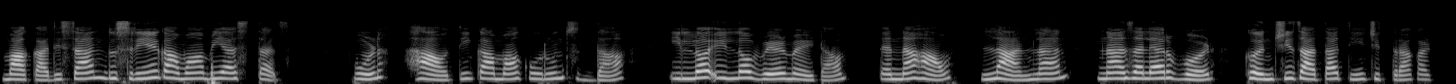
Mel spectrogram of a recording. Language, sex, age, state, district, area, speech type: Goan Konkani, female, 18-30, Goa, Canacona, rural, spontaneous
